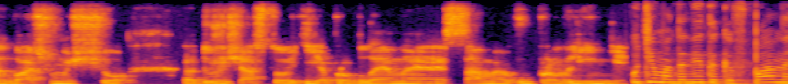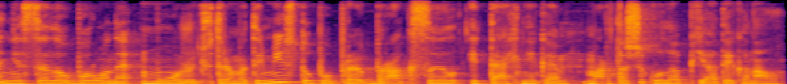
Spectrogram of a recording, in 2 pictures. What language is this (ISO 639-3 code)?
ukr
